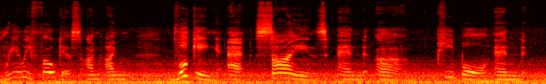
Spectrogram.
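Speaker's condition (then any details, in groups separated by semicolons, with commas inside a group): No condition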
